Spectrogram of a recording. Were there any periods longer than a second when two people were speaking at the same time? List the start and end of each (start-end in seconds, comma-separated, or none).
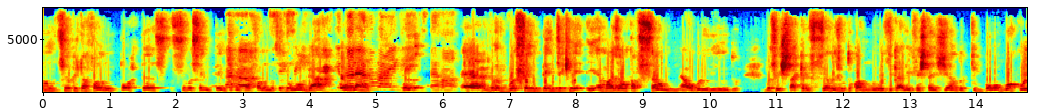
2.7-5.0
